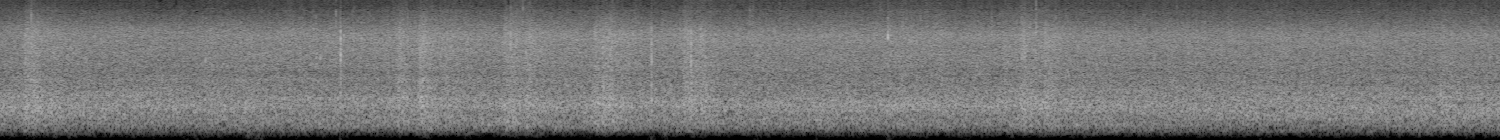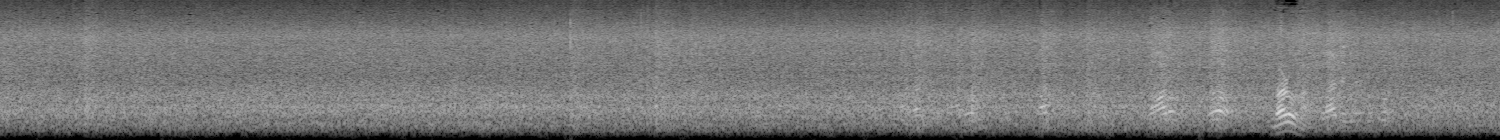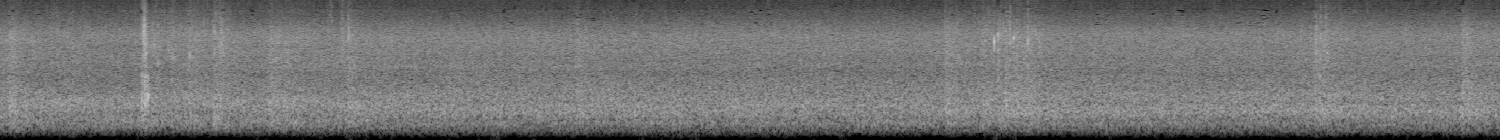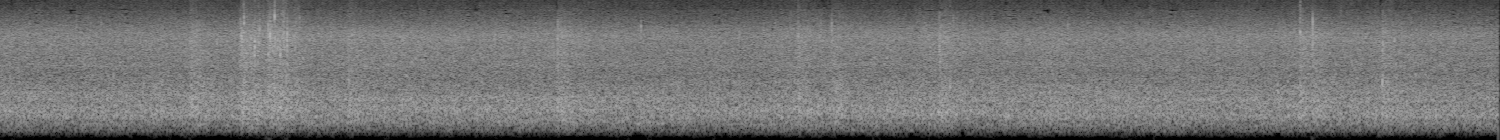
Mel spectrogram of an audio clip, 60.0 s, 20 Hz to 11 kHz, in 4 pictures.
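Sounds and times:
stream rushing over rocks: 0:00.0 - 1:00.0.

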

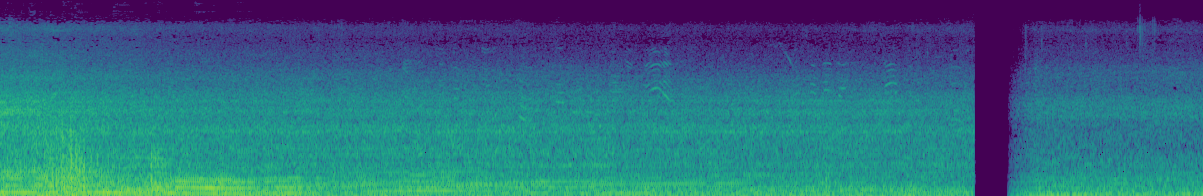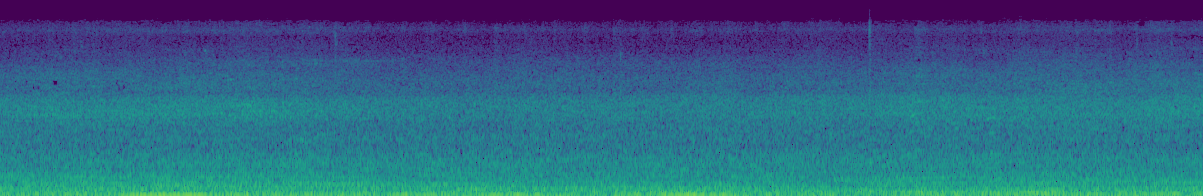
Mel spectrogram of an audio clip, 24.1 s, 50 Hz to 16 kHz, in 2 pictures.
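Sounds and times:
distant traffic hum: 0:00.0 - 0:24.0
wind buffeting microphone: 0:00.0 - 0:24.0.

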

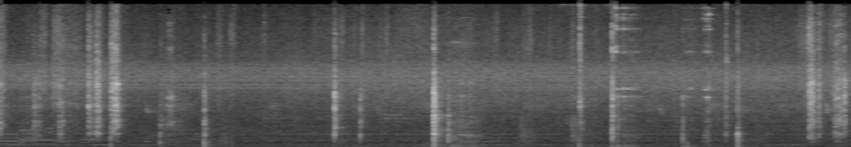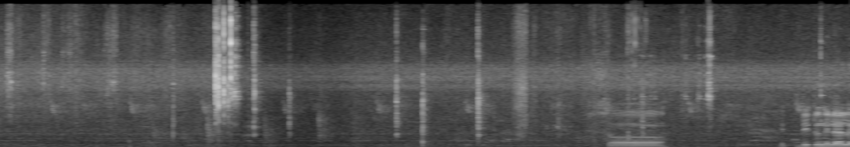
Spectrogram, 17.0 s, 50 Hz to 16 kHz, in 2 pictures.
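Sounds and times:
metal parts clicking and clinking: 0:10.6 - 0:11.2, 0:14.7 - 0:15.7.

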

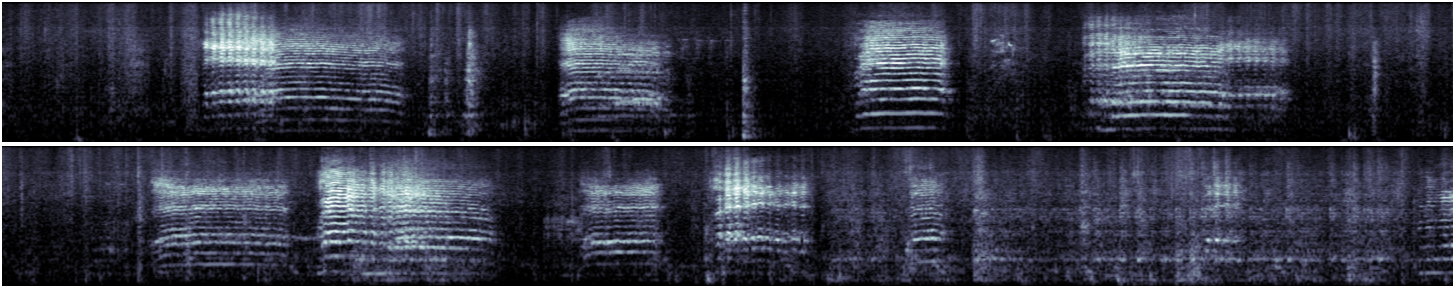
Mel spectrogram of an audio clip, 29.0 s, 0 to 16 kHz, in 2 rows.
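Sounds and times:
lambs bleating: 0:02.0 - 0:04.0, 0:05.6 - 0:06.7, 0:08.5 - 0:09.6, 0:10.8 - 0:12.9, 0:15.6 - 0:19.5, 0:20.2 - 0:22.7, 0:26.5 - 0:27.0, 0:28.6 - 0:29.0.

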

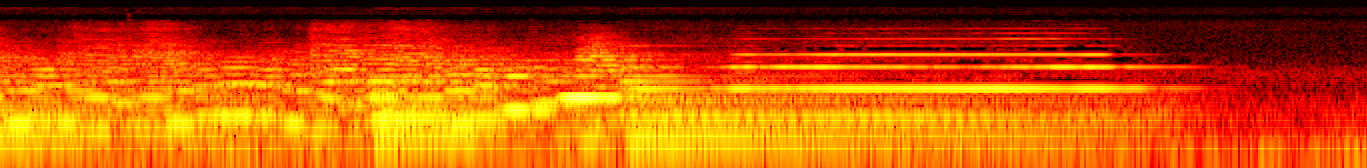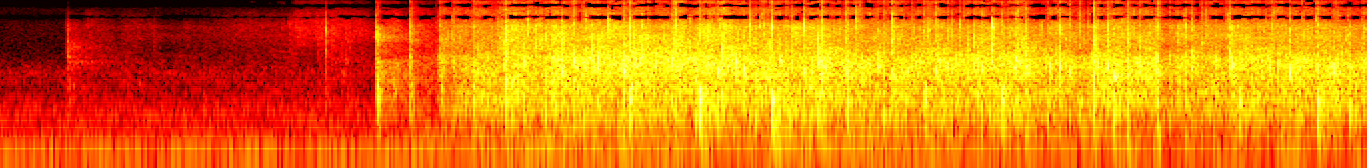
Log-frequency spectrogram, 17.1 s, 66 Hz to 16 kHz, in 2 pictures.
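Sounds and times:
audience applauding: 0:10.9 - 0:17.0.

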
